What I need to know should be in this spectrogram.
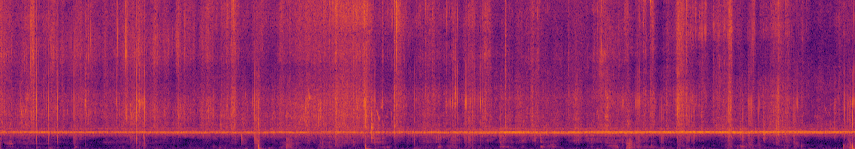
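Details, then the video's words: A sustained high cicada buzz from chicharras in Oaxaca, Mexico, runs unbroken throughout, joined by patter, clicks and scattered rustling nearby. "El Sonido De Las Chicharras"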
